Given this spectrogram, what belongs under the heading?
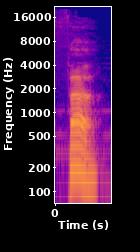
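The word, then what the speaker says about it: فَ: With a fatha, it is pronounced as fa.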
